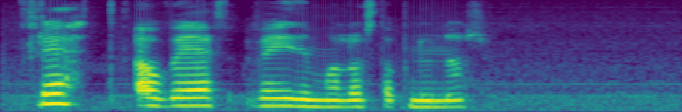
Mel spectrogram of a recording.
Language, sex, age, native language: Icelandic, female, 20-29, Icelandic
